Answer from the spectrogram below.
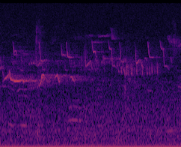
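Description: Several birds sing and chirp at once, a steady overlapping chorus of high, quick trills and tweets, fairly soft over a low background hum.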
